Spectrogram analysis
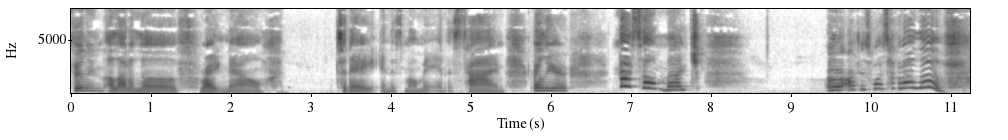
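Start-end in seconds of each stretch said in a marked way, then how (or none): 6.1-11.3 very high voice, words yawned out. Solo host speaking to listeners: yawning while speaking. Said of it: "Sorry, I yawned".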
